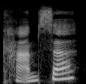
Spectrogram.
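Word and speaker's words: khamsa: its translation is it's spelled KH MSA kamsa like Karma kamsa okay the hand okay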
